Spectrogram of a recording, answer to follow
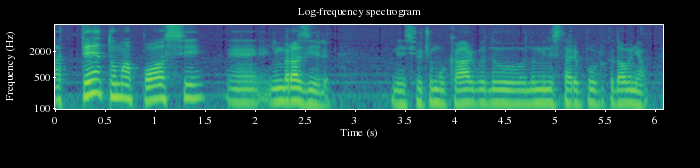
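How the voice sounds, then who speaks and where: Pausing long and often, a man speaks at a fairly slow pace and a fairly high pitch, with ordinary pitch variation. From Curitiba, southern Brazil. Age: 40s. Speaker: public servant and council candidate. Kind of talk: interview.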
